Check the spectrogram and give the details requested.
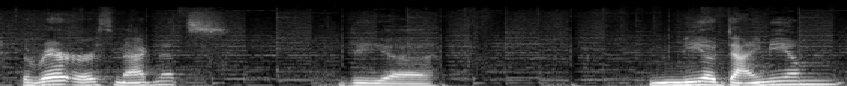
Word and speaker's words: neodymium: time is everyone ready prepare it was me neodymium neodymium neodymium neodymium I have a real problem with pronunciation because I grew up in Texas where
